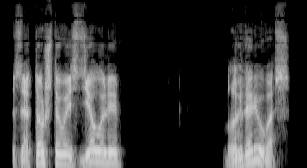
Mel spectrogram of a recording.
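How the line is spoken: Calm. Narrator (Russian): спокойно сказал Филипп Август

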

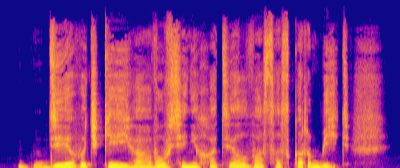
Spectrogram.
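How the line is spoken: Frightened man babbling. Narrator (Russian): испуганно залепетал мужчина

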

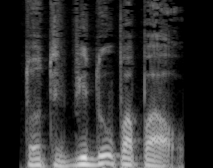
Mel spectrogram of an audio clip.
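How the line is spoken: Whisper. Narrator (Russian): шепотом сказал Данька

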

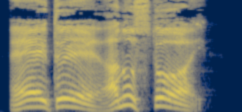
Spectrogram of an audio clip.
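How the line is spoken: Menacing shout. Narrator (Russian): Джон грозно закричал

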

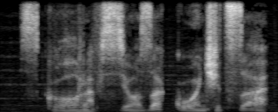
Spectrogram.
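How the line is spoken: Creaky, exhausted inner voice. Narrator (Russian): проскрипел перегретый от жаркой битвы мозг

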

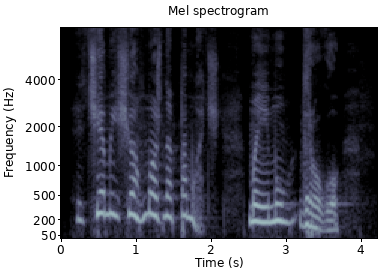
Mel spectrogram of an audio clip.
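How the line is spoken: Sigh. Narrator (Russian): Фрейд вздохнул

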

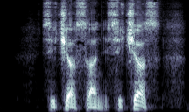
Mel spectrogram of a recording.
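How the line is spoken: Hurried. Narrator (Russian): торопливо сказал Павел

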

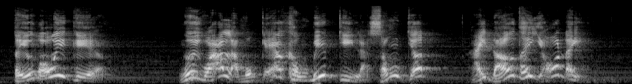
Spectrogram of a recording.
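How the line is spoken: Harsh loud shout. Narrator (Vietnamese): Bắc Kỳ Ngôn gằn giọng quát to lên một lượt nói

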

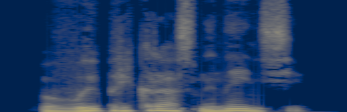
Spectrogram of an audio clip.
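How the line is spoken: Intimate whisper. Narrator (Russian): шептал, заставляя уши краснеть

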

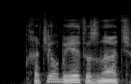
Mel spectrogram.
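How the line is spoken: Sighed. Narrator (Russian): вздохнул Хэммонд

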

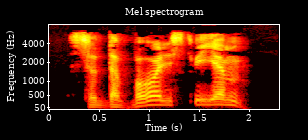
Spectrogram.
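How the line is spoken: Hiss. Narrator (Russian): прошипела Жасмин

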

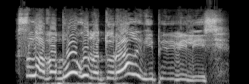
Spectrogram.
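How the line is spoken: Glad. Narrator (Russian): порадовалась Галина

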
